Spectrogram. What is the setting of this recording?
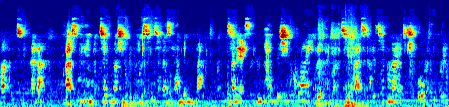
bus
